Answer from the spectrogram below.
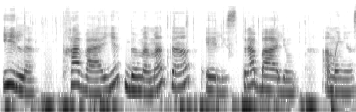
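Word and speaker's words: ils travaillent: E a gente não vai pronunciar o ENT. Então, o ENT é mudo, ele não vai ter som. Il travaille demain matin, il travaille. Nada de il travaillante, tá?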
